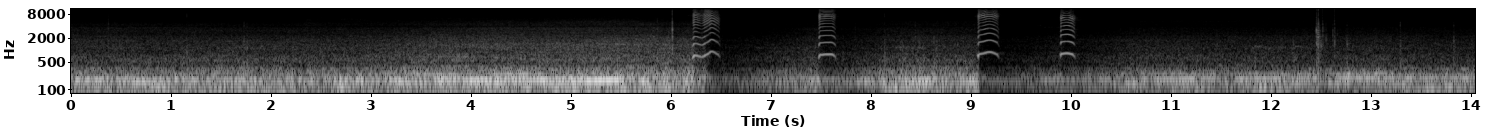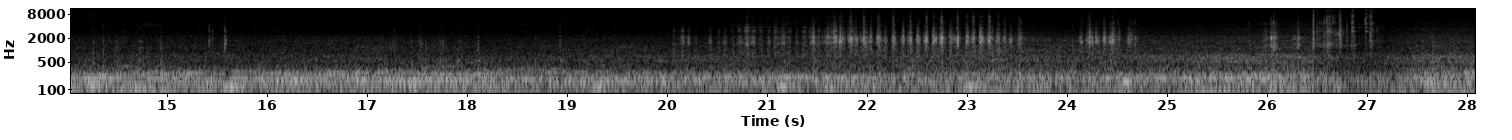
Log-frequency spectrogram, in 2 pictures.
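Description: Steady low background rumble, with four short high chirps about a quarter of the way through. Near the end come light crackling and clicking as small plastic toys are handled.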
